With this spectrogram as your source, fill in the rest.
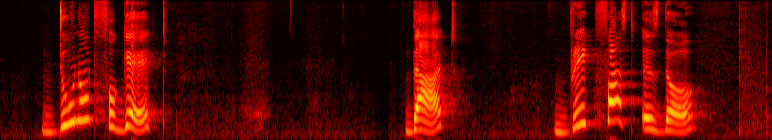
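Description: A woman speaks calmly and clearly into a microphone, in short bursts with pauses.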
